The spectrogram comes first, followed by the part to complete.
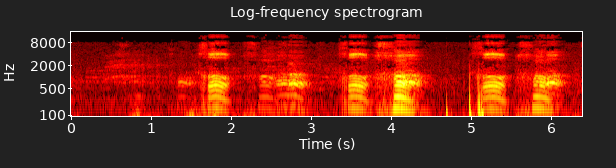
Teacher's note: Makhrajnya adalah adnal halqi, yakni ujung kerongkongan. Yakni bagian kerongkongan yang berbatasan dengan rongga mulut.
